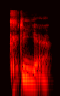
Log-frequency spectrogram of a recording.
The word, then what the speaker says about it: queria: Notice the difference between the spelling and the way I pronounce it, queria.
